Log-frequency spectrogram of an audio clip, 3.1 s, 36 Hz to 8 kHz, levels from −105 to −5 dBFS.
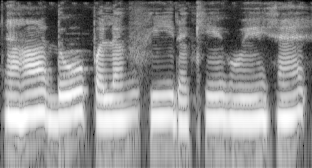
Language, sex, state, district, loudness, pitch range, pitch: Hindi, female, Chhattisgarh, Raipur, -12 LUFS, 175-190 Hz, 185 Hz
